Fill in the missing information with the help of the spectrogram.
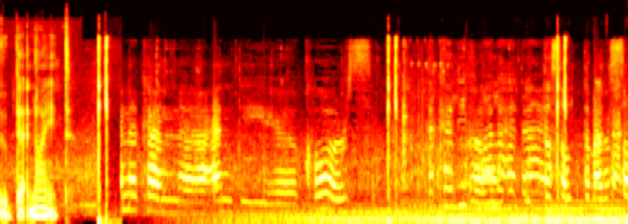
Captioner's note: speaking in foreign language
